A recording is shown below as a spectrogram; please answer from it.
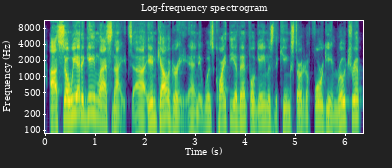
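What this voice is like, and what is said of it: Raspy, sick-sounding voice. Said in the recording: “you may be able to hear in my voice that uh, I am fighting a bit of a bug... I, don't sound as uh, wonderful as I normally do... my sexy raspy voice”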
